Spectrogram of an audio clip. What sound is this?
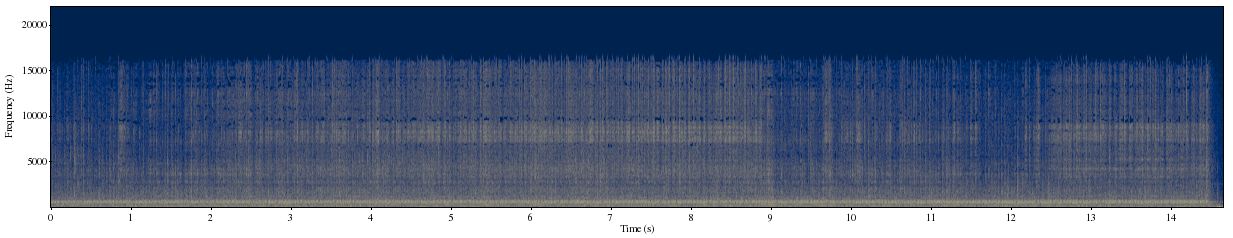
03-1 Drill Press
CZ, Czech, drill-press, Panska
